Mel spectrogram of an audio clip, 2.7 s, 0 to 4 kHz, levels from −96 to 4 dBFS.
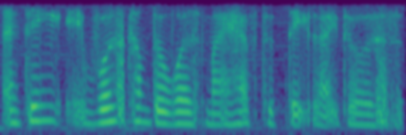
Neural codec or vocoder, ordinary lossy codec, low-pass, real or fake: none; none; 3.6 kHz; real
